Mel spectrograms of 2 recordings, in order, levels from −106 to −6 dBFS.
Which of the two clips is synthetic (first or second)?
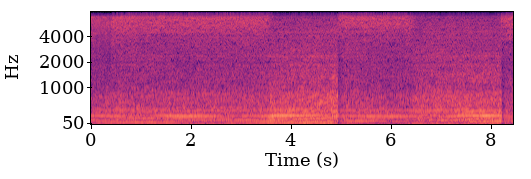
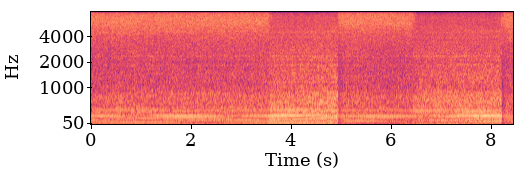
first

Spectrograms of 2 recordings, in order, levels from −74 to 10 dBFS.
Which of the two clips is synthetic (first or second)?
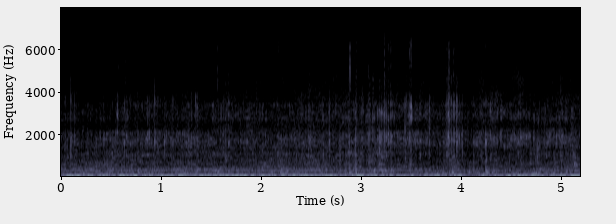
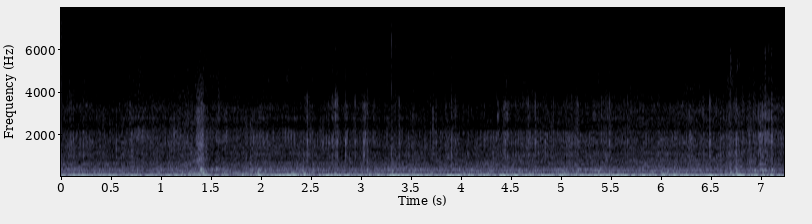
first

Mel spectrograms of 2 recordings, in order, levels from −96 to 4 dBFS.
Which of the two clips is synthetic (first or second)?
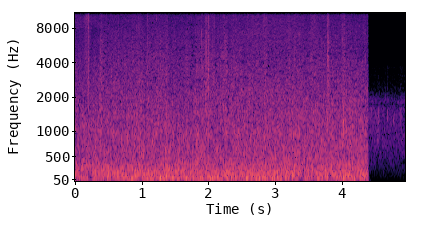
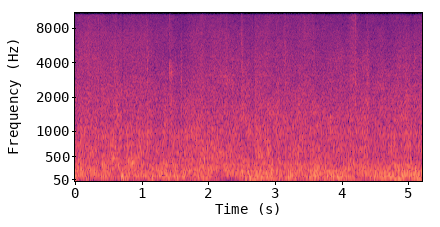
second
